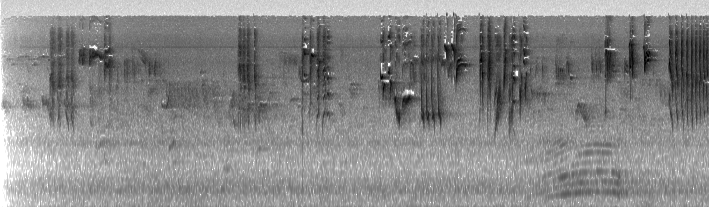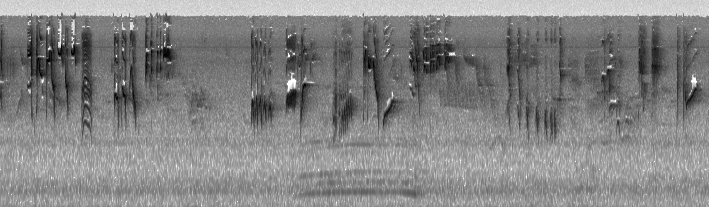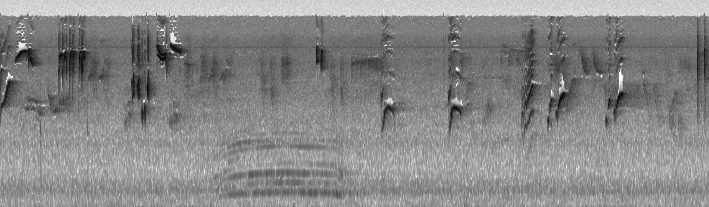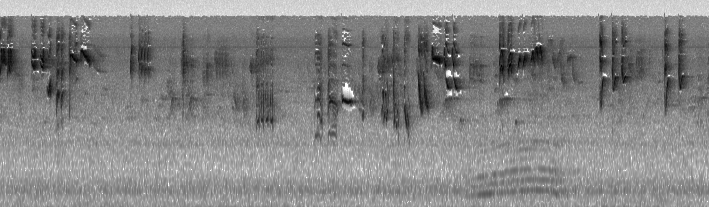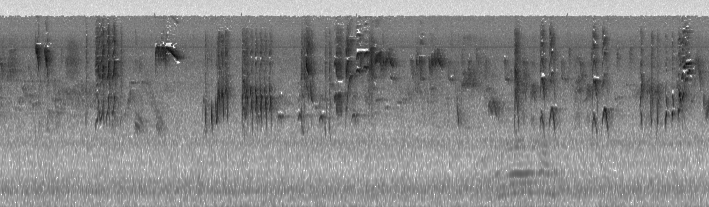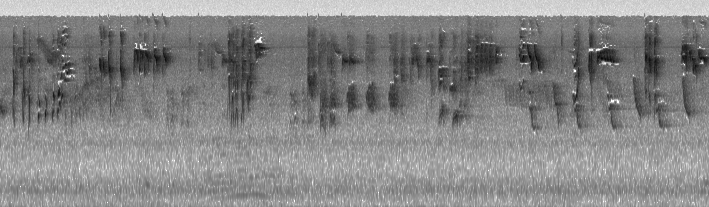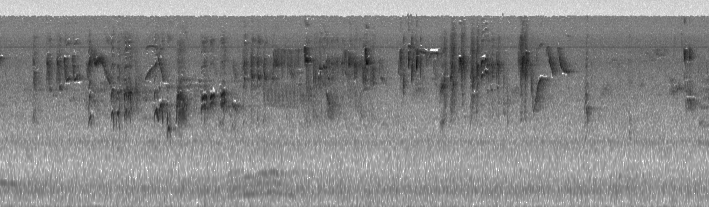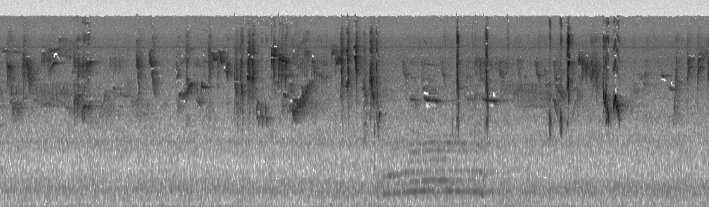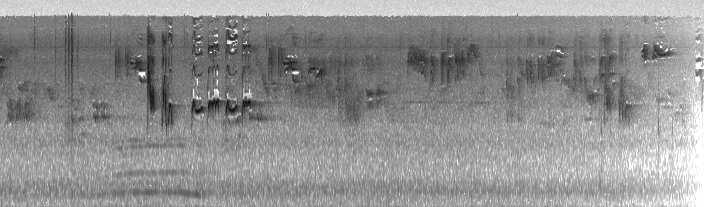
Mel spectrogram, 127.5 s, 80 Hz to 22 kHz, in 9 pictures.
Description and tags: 1128cows and songthrush
Valley in the Sauerland mountain region at nightfall, with songs of songthrushes and moowing cows in the background, sound of a brook. Vivanco EM35 on parabolic dish with preamp into Marantz PMD 671.
song, nature, field-recording, evening, forest, birds, cows, spring, thrush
